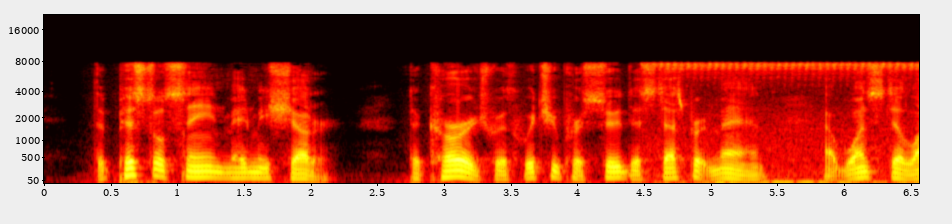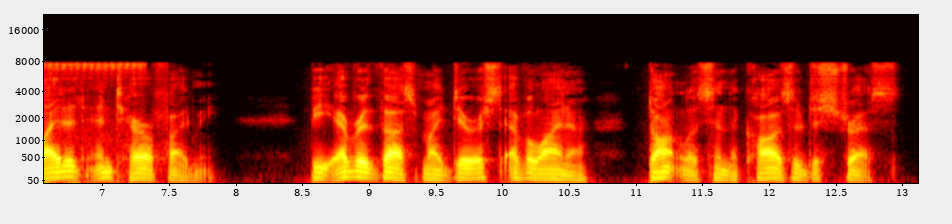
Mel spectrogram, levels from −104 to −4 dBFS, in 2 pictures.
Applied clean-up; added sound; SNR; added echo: none; Cricket; 13 dB; none.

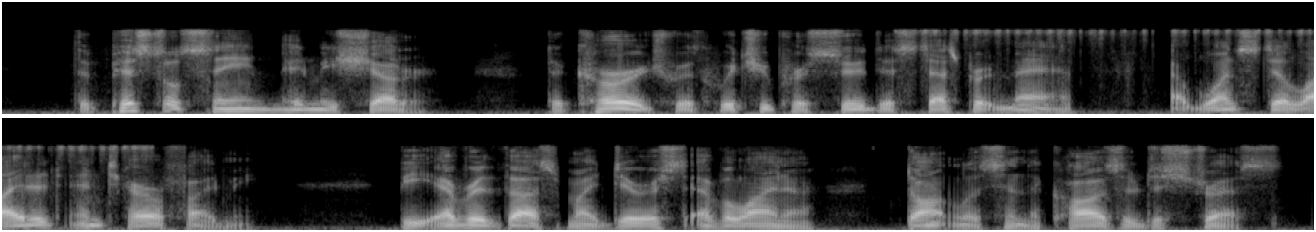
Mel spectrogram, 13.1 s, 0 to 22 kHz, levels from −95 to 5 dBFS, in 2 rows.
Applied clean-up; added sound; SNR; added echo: neural diffusion model UNIVERSE++.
